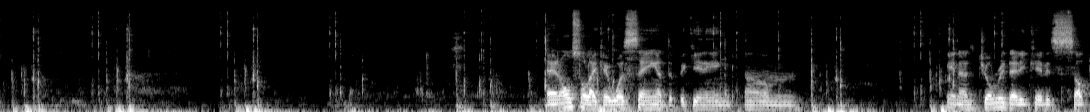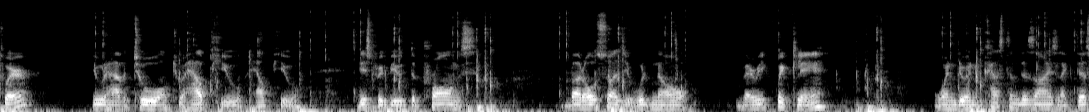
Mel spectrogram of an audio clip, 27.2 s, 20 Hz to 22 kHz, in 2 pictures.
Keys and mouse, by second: 5.9 middle click, 7.4 shift+d, 9.3 middle click, 13.6 g, 16.0 middle click, 17.6 middle click, 18.5 shift+d, 22.2-23.5 middle drag, 24.5 shift+d.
